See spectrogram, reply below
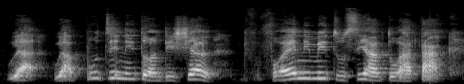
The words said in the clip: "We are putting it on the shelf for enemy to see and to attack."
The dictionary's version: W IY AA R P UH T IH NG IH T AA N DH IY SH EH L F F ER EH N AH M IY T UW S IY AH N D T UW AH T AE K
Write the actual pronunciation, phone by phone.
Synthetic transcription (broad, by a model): W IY AA W P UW T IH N IH T AA N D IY SH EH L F F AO EH N AH M IY T UW S IY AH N T UW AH T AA K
